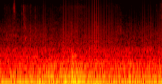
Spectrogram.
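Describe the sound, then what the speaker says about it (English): A Mercedes car drives through Peyia village near Paphos, Cyprus, its engine a steady low rumble with road noise heard from inside the cabin. "I'm driving the Mercedes, the best car ever made by the world"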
